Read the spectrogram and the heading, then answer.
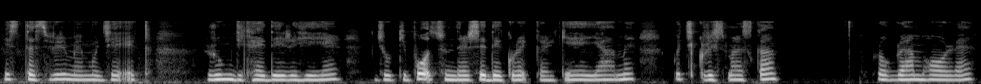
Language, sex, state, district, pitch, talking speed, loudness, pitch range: Hindi, female, Arunachal Pradesh, Papum Pare, 215 Hz, 160 wpm, -18 LUFS, 210-230 Hz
